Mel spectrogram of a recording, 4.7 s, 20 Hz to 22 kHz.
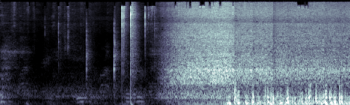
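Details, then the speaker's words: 1980 Chevy 4x4 truck motor on test leads, run in reverse after WD40 lubrication: a few clicks then strong steady airy whir, no grinding or squeal; freed up and running normally. "that's reversed so I got the ground hook to the positive and the positive hooked up to the frame that really woke this motor up"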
